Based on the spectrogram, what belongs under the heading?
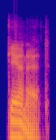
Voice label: "gannet", American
